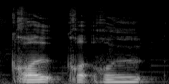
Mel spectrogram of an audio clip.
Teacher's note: our R sound is very rough, or whatever you want to call it, especially after G's. It's like grød, grød, rød.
